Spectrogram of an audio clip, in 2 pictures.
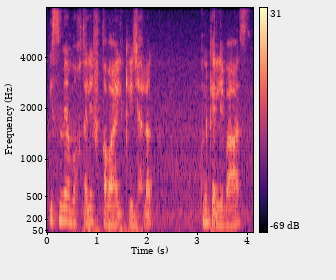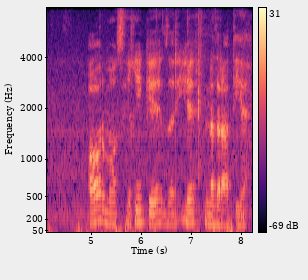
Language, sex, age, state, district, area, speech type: Urdu, male, 18-30, Delhi, North East Delhi, rural, spontaneous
